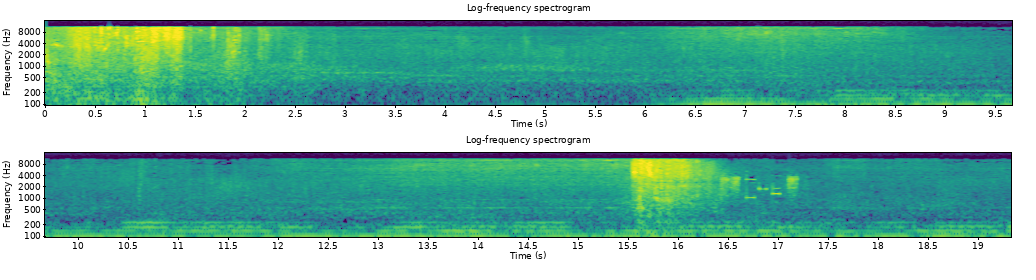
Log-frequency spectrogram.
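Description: Wind flutters softly against a gliding umbrella.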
